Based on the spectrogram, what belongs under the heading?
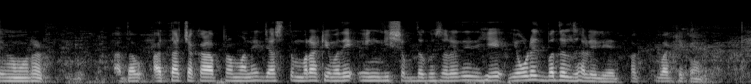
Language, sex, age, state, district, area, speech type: Marathi, female, 45-60, Maharashtra, Nanded, rural, spontaneous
